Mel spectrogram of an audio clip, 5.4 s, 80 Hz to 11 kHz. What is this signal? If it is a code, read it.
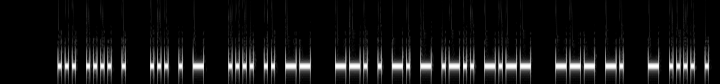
Morse code, heard as a keyed tone, about 44 wpm, 700 Hz. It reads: SHE SET HIM GENTLY ON THE
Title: Sentences from Top 1500 Words 45wpm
